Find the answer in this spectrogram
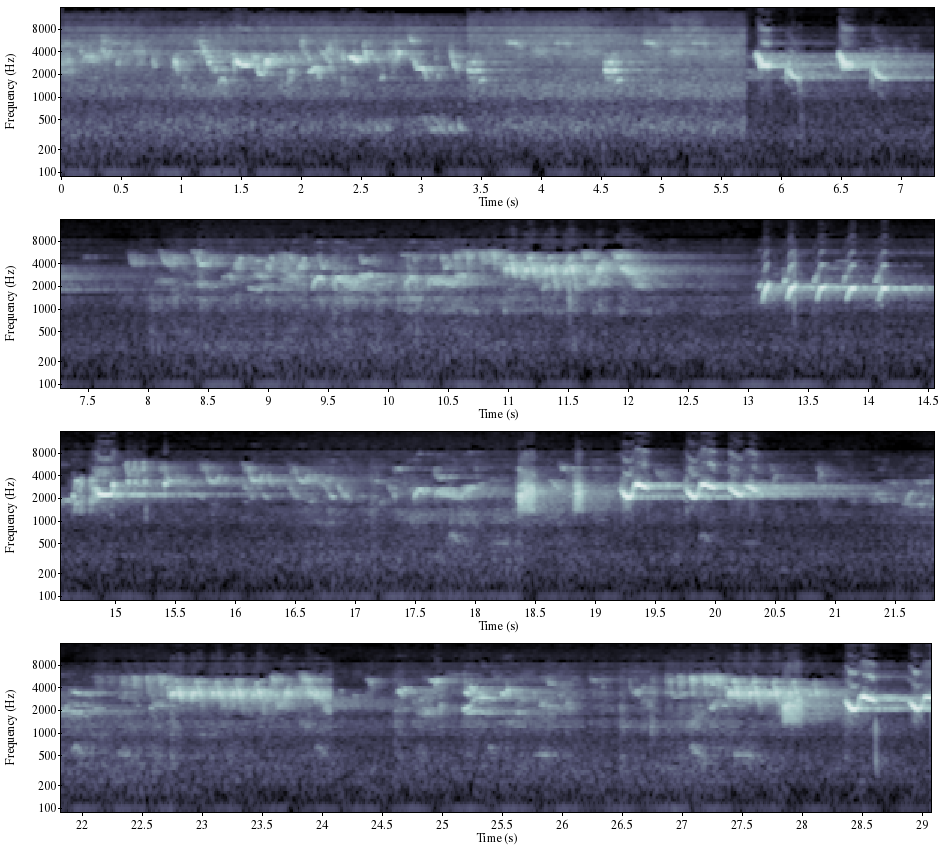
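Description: Songbirds chirping and singing without pause: quick trills, rapid chirps and held whistled notes, changing abruptly about six seconds in.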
